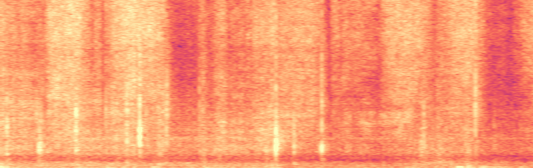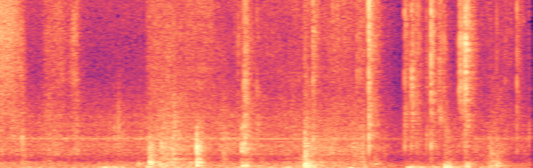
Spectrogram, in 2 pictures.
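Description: Paper being folded and creased by hand while building a DIY remote-controlled airplane, with close, irregular crinkling and rustling bursts separated by brief pauses.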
